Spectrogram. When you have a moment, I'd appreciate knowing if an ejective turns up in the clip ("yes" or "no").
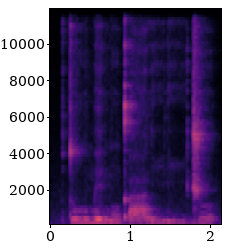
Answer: yes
